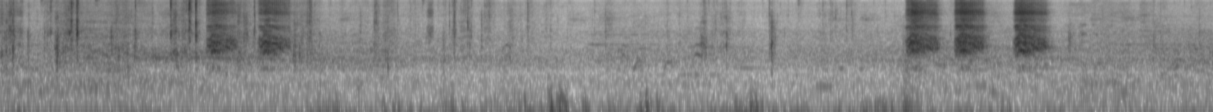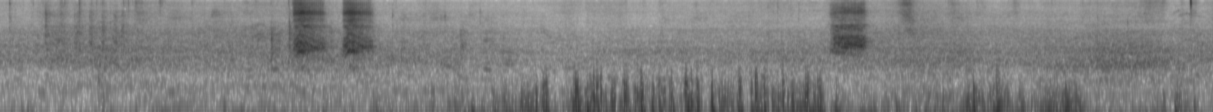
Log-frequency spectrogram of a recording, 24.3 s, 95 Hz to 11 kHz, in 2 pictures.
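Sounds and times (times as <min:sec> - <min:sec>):
steady outdoor wind noise: 0:00.0 - 0:10.7, 0:12.1 - 0:24.2
crow cawing on top of a riverside bistro: 0:02.0 - 0:03.1, 0:09.0 - 0:10.6, 0:15.0 - 0:16.0, 0:20.4 - 0:20.9.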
